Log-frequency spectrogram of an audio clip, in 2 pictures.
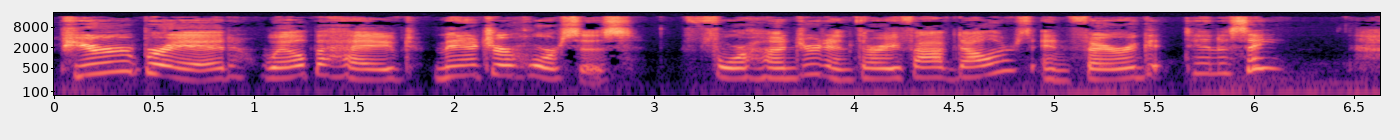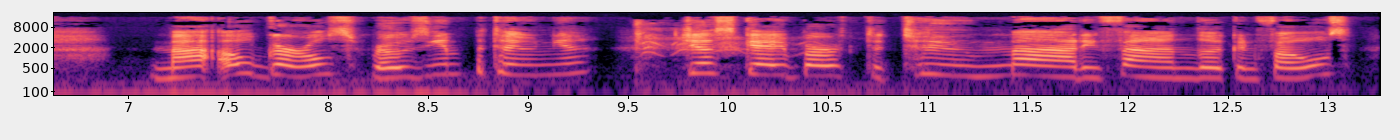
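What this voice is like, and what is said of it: Exaggerated Southern US accent. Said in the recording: “a truly Southern ad. And I already have a pretty good Southern accent to boot, but ... I'm going to try and add a little extra flair to this one.”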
